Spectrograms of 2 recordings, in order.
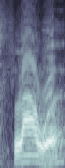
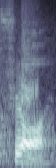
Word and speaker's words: flour: and the next is flour flour and flowery flower flowery okay so it's not floor and flory flower flowery next is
